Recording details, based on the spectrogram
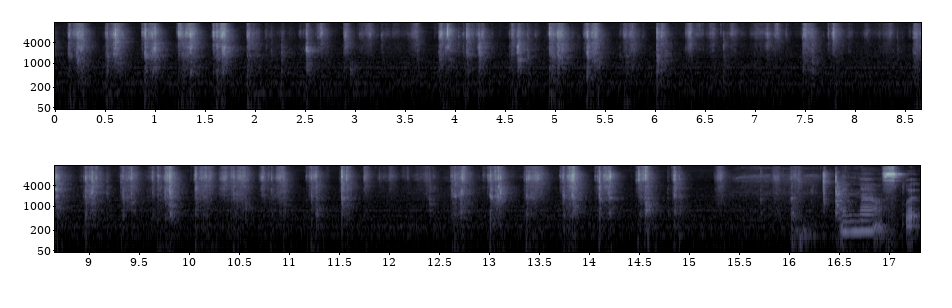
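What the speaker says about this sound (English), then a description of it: "So I'm just going to shuffle this deck several times." A tarot card deck is shuffled over and over during a Celtic cross reading, giving a long run of close, crisp riffling bursts in a steady rhythm, with a person speaking at moments.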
